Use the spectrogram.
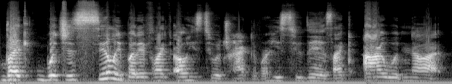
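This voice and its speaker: A woman's voice: on the low side, brisk, faint music behind, low-quality recording. A woman in her thirties, a podcast guest, speaking candidly and chattily. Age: 30s. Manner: candid, chatty, animated storytelling. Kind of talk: casual podcast chat.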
